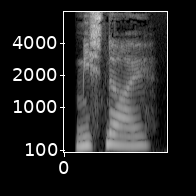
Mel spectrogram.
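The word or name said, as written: MISNØJE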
